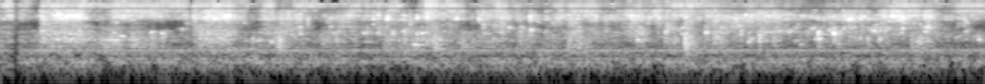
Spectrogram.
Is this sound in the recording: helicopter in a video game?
no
